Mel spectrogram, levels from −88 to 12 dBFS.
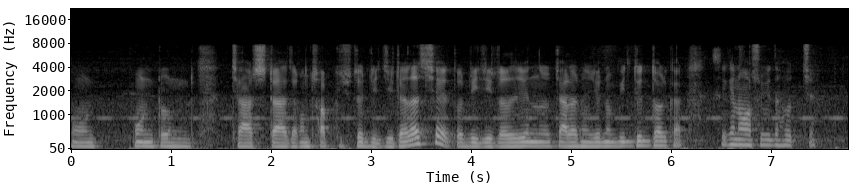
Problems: constant background noise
